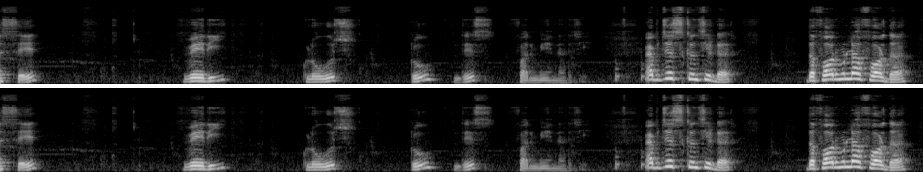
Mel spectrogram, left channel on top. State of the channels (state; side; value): identical; both; correlation 1.00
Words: say, very close to this Fermi energy. I've just consider the formula for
